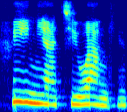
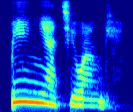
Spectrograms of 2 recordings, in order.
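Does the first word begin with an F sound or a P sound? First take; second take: F sound; P sound. First: The first word begins with an F sound. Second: The first word begins with a P sound. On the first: This is how native speakers habitually say it. "pronunciamos como F" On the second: This matches how the word is written. "realmente no hay F, sería"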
